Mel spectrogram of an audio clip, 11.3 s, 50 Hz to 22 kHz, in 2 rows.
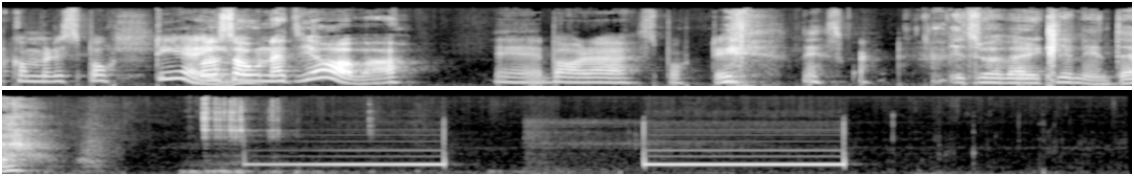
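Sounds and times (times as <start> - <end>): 
speech: 0.0 - 6.0, 6.6 - 7.3
telephone busy signal: 7.0 - 7.9, 8.9 - 9.9.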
